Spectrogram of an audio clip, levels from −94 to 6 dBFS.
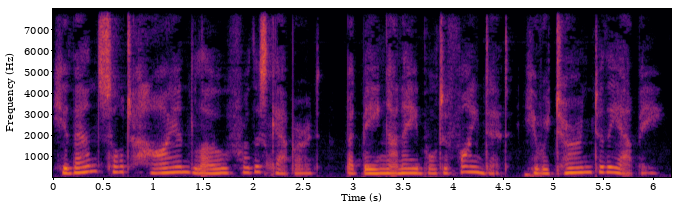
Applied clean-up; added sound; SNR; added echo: none; none; none; none.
